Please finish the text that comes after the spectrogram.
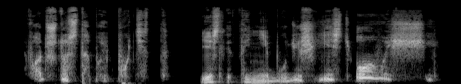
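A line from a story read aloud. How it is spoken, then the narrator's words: Caring parents whispering to children. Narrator (Russian): заботливые родители во всем мире могли ... шептать детям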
